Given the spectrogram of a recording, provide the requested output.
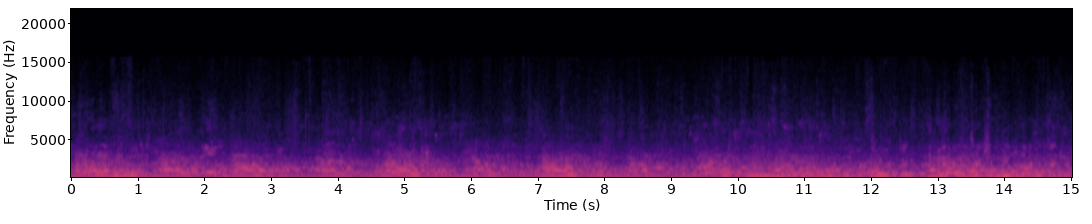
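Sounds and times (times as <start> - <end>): church bells ringing: 0.0 - 15.0.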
